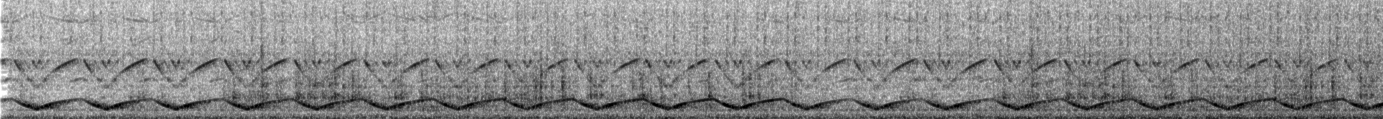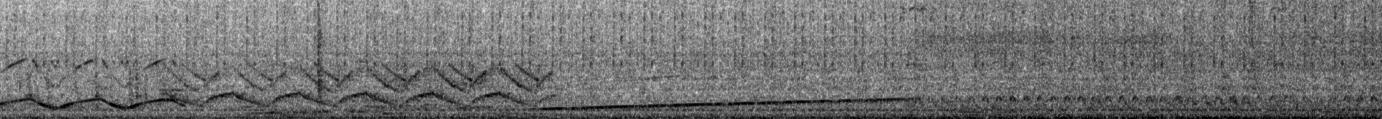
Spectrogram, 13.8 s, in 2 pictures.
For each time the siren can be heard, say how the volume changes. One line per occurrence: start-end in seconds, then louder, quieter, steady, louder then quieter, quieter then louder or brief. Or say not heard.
0.0-13.7 steady.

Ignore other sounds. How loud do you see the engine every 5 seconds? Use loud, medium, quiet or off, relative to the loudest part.
quiet, medium, loud.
